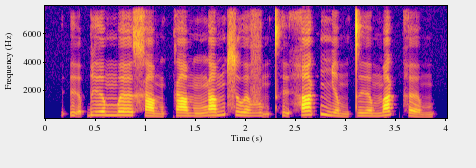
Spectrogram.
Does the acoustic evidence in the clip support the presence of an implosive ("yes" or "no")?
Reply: yes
